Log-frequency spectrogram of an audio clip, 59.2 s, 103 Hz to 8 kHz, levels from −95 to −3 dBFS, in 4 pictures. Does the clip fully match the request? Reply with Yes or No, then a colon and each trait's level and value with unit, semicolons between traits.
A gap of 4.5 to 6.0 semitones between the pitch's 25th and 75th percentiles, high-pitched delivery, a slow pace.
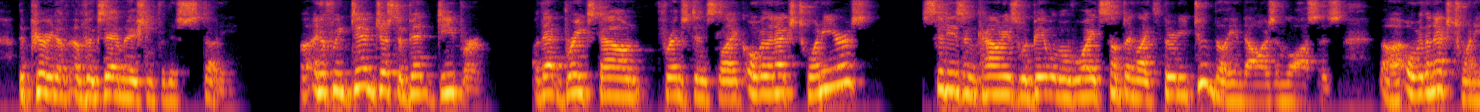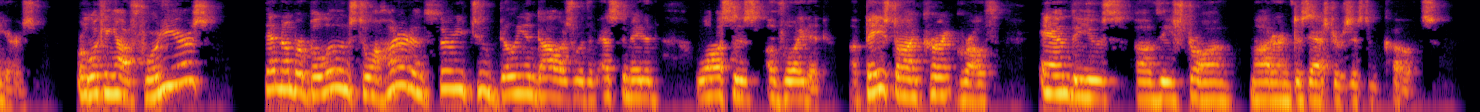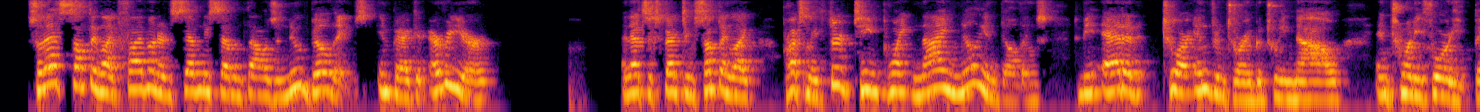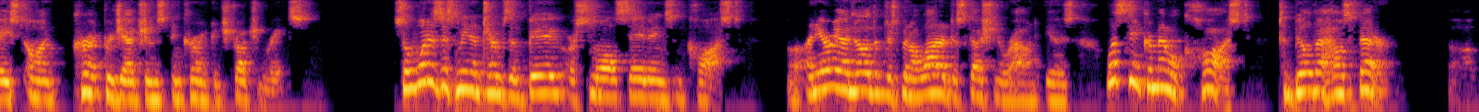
No: average, 5.3 semitones; high, 195 Hz; average, 155 wpm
